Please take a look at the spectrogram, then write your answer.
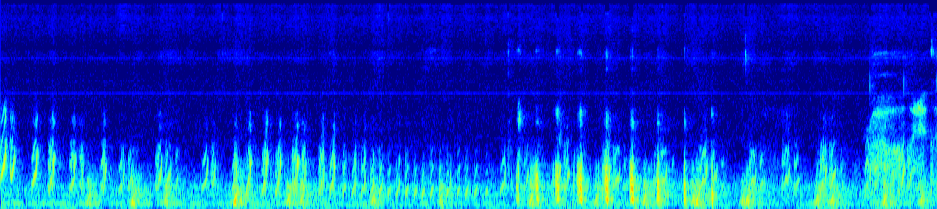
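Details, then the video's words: Pet guinea pig, a female, responding to fireworks with a fast, uneven stream of short harmonic chirps, nearly four a second, loosening into separate pulses toward the end. A brief noisy rush closes the clip. "guinea pig reaction to fireworks"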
